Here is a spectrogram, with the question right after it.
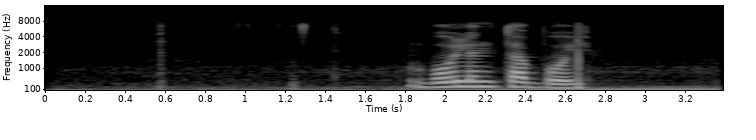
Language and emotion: Russian, neutral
